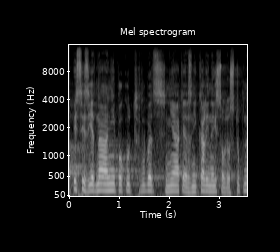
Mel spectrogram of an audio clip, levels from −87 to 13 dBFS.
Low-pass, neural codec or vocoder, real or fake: 14.4 kHz; none; real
